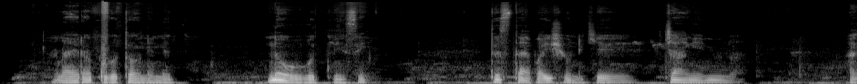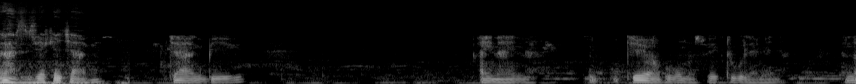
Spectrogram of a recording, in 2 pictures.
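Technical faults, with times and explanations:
9.86–17.13 s, input switched to a poorer device: the speech suddenly turns dull and boxy, with nothing above 3.8 kHz, drops roughly 10 dB in level and gains a faint new noise floor, with no gap. The likely cause is the input changing to a narrower-band microphone.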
